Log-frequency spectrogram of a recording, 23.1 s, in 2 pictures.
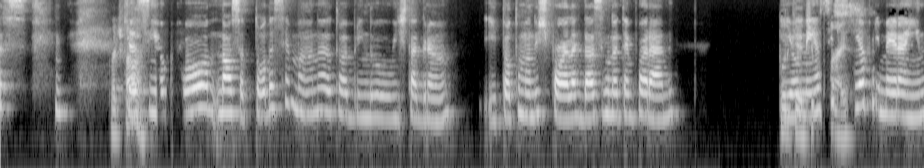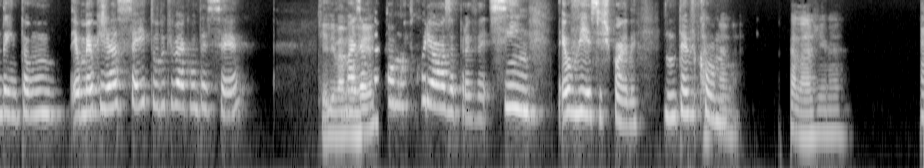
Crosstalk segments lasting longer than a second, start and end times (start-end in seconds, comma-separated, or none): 9.8-11.0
